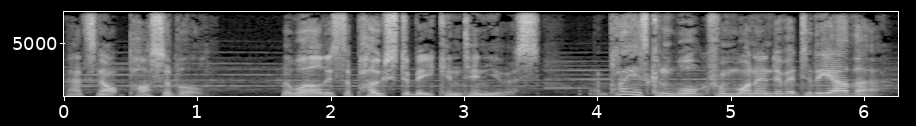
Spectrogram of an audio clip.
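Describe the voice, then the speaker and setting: A man's voice: mid-range voice, expressive, normal speed, darkish tone, faint music behind, natural voice. A man playing a weary, stubborn veteran player of a surreal game, wry and conversational in a naturalistic audio drama. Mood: yearning, insistent.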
